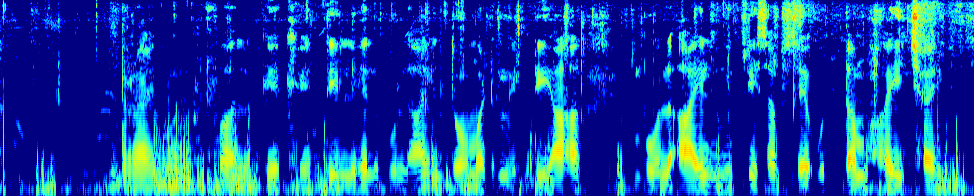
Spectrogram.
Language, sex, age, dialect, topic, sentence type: Magahi, male, 18-24, Western, agriculture, statement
